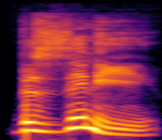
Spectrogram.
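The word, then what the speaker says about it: Vizzini: And it's Vizini. Wasn't that how I'm pretty sure that's how it's pronounced.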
